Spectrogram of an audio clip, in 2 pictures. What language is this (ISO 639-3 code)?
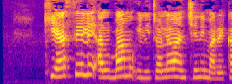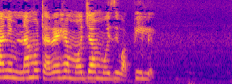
swa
